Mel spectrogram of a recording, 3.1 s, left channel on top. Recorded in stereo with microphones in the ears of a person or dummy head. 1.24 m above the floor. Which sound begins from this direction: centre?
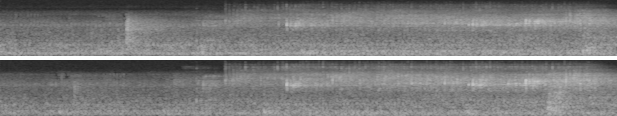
A running tap, at 0.9 s.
